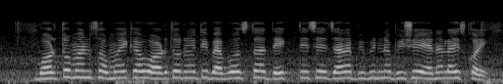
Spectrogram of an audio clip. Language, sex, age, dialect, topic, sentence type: Bengali, female, 18-24, Western, banking, statement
